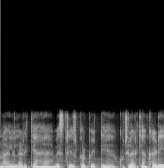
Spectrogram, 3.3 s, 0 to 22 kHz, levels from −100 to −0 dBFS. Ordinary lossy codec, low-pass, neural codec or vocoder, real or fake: Opus, 64 kbps; 7.2 kHz; codec, 16 kHz, 16 kbps, FunCodec, trained on Chinese and English, 50 frames a second; fake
